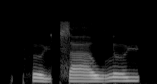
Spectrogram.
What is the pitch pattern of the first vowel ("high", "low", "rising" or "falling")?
low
